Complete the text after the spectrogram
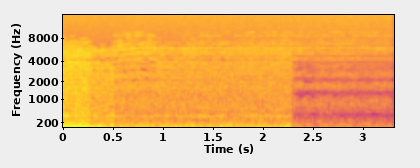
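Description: A helicopter's rotor drones loudly.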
